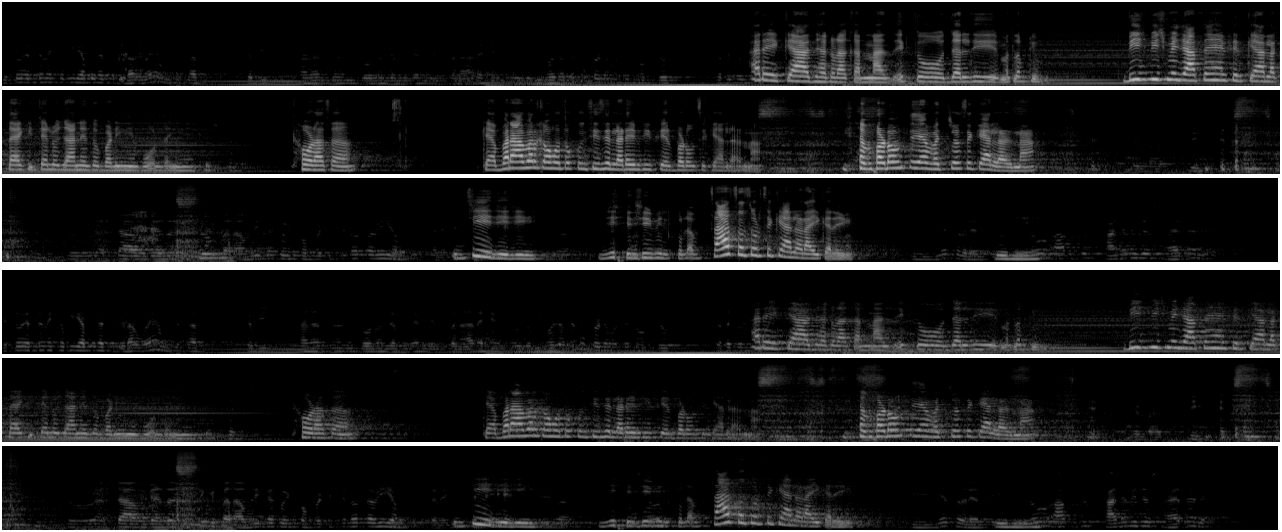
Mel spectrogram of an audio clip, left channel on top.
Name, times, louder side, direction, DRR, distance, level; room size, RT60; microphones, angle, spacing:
voice 1, 0.0-2.0 2.4-6.7 7.1-8.1 14.7-15.2 19.8-20.1 20.9-21.5 21.7-21.9 23.5-23.7 24.1-25.1 25.5-31.5 32.0-32.2 32.9-33.0 34.4-37.6, right 2 dB, 70° right, 5 dB, 1.2 m, -56 dB
sound 1, 1.7-12.0 12.3-12.6, equal, 40° right, 1.2 m, -53 dB
voice 2, 7.5-10.5 11.2-14.7 15.7-16.3 17.6-20.4 21.2-23.1 27.5-27.8 30.1-30.9 31.5-34.1 35.5-35.9, left 8 dB, 85° left, 15 dB, 0.4 m, -32 dB
sound 2, 9.5-15.7, left 2 dB, 10° left, 0.5 m, -51 dB
sound 3, 18.7-27.9, right 2 dB, 15° right, 1.0 m, -52 dB
28.0 x 9.7 x 5.3 m, 2.4 s
head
